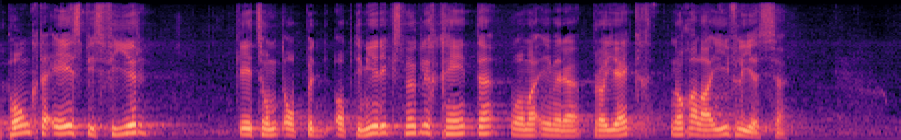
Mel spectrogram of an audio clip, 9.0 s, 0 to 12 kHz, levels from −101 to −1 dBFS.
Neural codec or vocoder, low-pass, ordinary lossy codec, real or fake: none; 10.8 kHz; none; real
